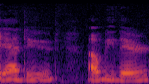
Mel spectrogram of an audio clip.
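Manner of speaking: put-on laughing, smiling voice. Retelling a movie scene where Andrew McCarthy agrees to meet: imitating a laughing Andrew McCarthy. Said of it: "laughing and, like, smiling".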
